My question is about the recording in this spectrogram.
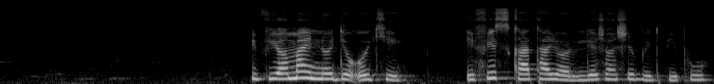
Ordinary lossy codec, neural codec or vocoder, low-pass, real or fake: none; none; 14.4 kHz; real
